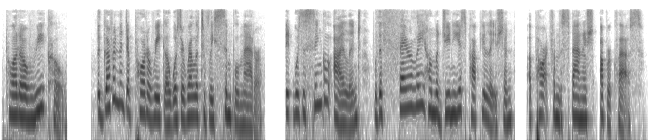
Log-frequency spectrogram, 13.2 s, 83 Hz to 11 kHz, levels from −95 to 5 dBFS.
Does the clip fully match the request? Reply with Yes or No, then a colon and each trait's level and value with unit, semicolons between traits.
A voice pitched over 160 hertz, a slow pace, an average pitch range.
Yes: high, 190 Hz; slow, 125 wpm; average, 3.7 semitones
